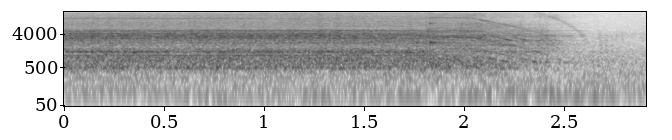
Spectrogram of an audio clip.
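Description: A bandsaw runs with a loud, steady whirring whine and broad noise, then winds down near the end as the blade coasts to a stop.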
